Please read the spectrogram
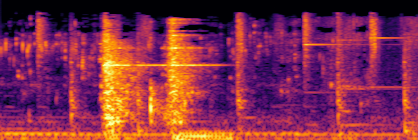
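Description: Thick curry sauce bubbling in the pan, with a few soft pops about half a second and a second in.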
